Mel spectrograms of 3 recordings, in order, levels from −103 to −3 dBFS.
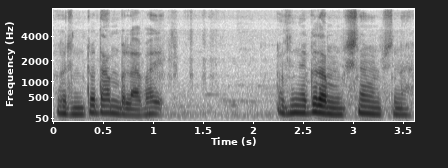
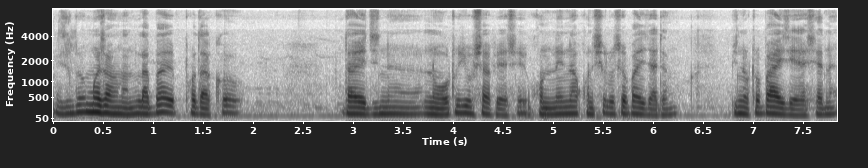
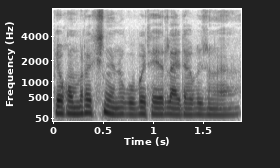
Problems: none marked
